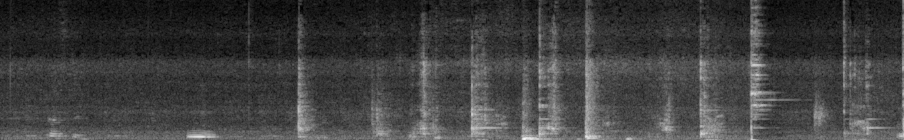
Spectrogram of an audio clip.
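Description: Masala frying in a pan for boti curry, with clinks and scrapes of a spoon stirring against the metal over a low sizzle. Someone speaks intermittently throughout.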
